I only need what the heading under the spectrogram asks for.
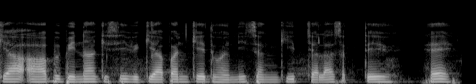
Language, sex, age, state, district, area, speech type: Hindi, male, 18-30, Madhya Pradesh, Betul, rural, read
